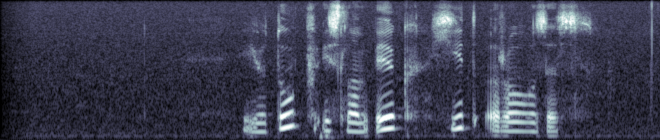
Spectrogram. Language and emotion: Russian, sad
